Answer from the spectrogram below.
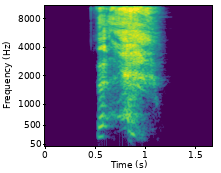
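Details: Sneeze triggered by black pepper on hummus: a single loud, explosive sneeze with a sharp intake and forceful hissing release, then silence.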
